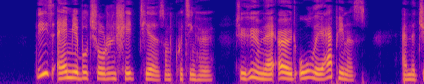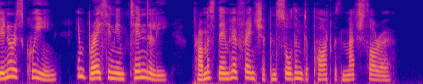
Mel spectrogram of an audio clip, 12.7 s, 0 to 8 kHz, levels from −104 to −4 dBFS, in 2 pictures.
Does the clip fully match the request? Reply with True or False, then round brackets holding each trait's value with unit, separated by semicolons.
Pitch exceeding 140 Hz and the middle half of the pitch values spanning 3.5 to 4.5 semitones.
True (190 Hz; 3.8 semitones)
